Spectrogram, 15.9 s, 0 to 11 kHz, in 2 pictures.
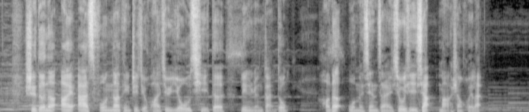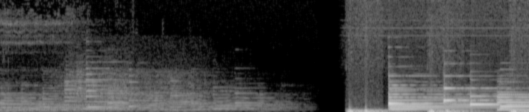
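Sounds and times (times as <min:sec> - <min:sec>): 
soft tonal music: 0:00.0 - 0:09.7, 0:13.8 - 0:15.8
speech: 0:00.4 - 0:07.4
heartbeat thumps: 0:13.1 - 0:13.8, 0:14.4 - 0:15.0, 0:15.6 - 0:15.8.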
